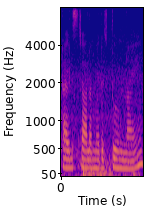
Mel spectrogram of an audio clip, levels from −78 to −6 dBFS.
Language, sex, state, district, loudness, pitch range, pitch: Telugu, female, Andhra Pradesh, Krishna, -35 LUFS, 150-160 Hz, 155 Hz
